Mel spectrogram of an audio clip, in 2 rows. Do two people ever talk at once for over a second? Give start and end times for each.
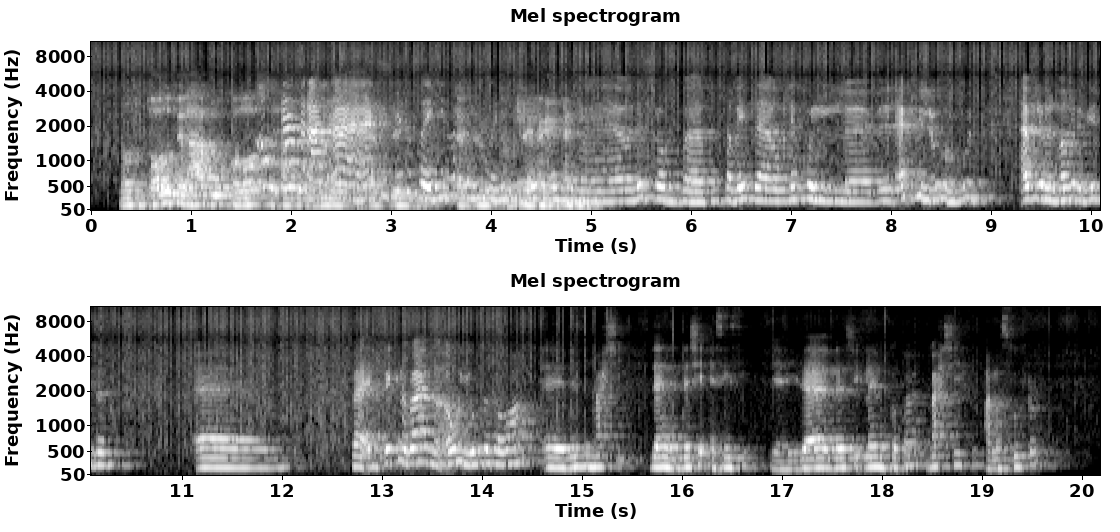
1.6-4.9

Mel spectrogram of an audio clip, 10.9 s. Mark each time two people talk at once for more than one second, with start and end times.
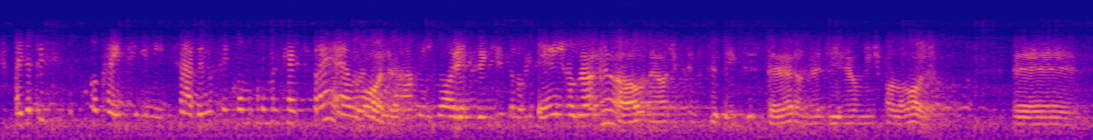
4.5-6.0

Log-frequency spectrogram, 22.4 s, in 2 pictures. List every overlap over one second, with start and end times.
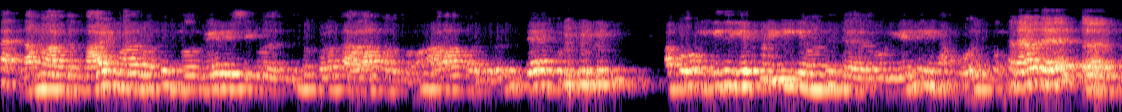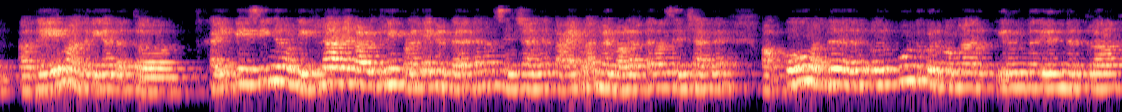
none

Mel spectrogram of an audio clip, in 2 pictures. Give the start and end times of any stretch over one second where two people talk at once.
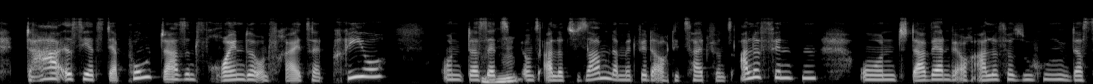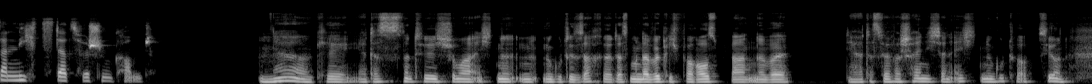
none

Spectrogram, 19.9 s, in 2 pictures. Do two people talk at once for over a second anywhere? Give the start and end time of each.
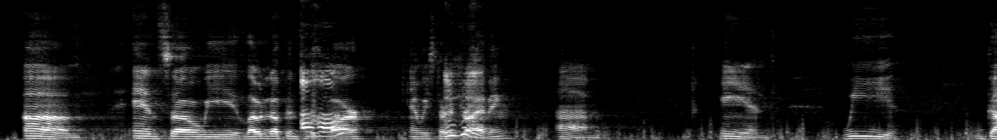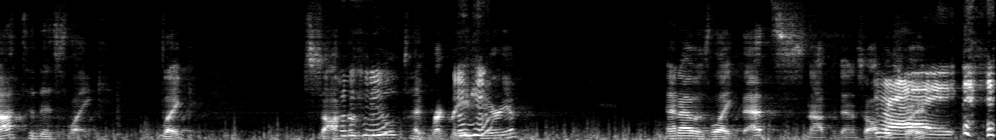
none

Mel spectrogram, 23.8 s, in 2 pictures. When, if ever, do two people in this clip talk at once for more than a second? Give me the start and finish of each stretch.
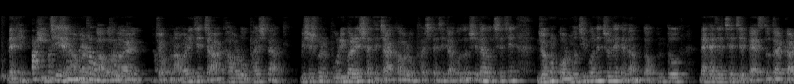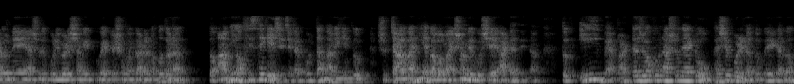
0.6-1.9

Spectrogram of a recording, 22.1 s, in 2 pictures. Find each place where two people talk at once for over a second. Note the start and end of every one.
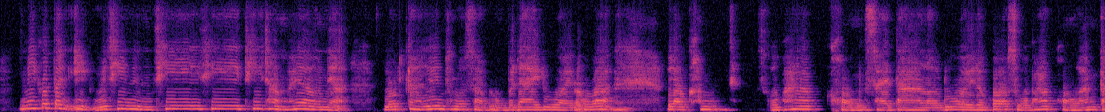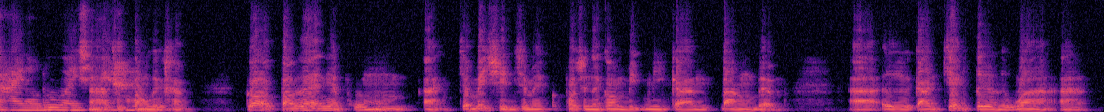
none

